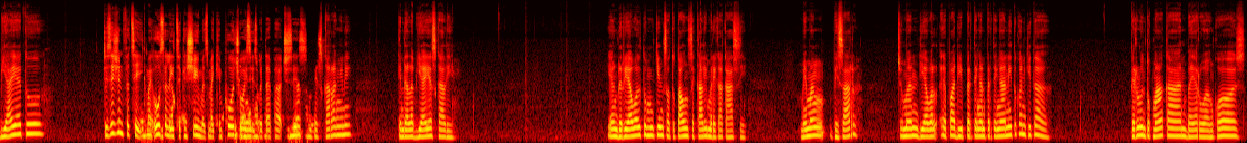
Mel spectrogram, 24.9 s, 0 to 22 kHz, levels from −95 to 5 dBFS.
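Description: Speech suppressed in double talk, 2.78 to 3.82 s: the speech sinks by roughly 35 dB for about a second. An echo canceller likely could not separate its own talker from the overlapping loudspeaker echo and turned everything down.

Echo leak, 4.32 to 4.5 s: a faint copy of the speech, about 20 dB quieter and trailing by 149 ms, comes through. This is likely loudspeaker sound that the far end's canceller failed to remove before sending it back.

Speech suppressed in double talk returns at 4.62 to 5.36 s and 5.69 to 6.39 s. Each time the speech dips by around 25 dB for about 0.7 s, likely the same suppression clamping down while both sides talk.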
